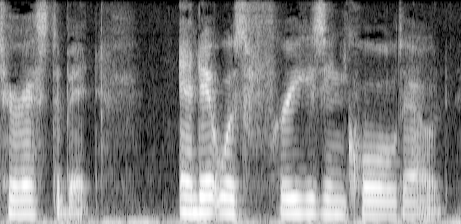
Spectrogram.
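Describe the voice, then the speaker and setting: This woman speaks at a medium pitch with a monotone, flat intonation. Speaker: family narrator. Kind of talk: narration.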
